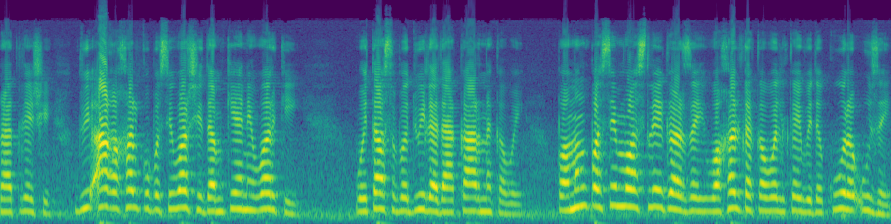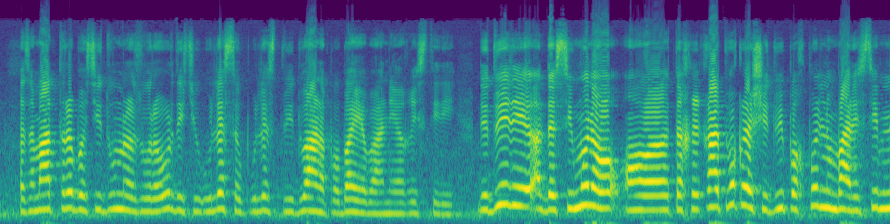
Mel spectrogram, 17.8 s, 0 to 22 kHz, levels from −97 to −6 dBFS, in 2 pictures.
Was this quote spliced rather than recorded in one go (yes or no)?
yes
